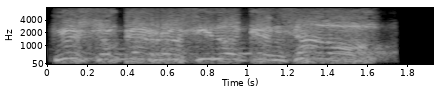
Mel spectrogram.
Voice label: voice message player tank hit, crew tanks spanish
